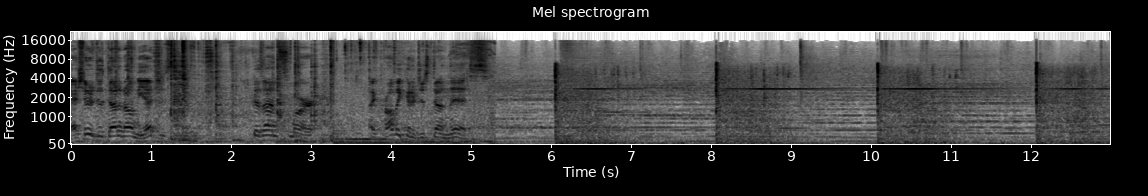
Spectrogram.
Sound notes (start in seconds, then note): 6.2 hammer banging; 10.1 dramatic music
